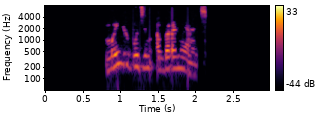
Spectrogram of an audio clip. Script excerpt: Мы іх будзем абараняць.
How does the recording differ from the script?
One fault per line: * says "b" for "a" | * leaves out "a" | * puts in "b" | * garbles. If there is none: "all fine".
all fine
